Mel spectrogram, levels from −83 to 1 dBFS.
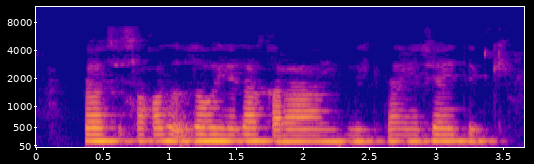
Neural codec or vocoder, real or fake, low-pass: none; real; 7.2 kHz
